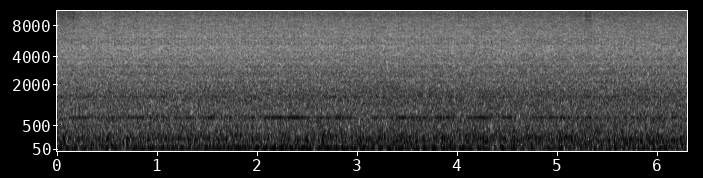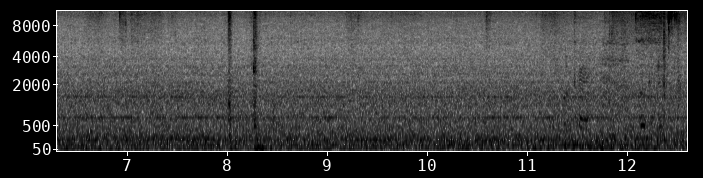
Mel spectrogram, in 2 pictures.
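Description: Steady low rumble of a car's engine running at low speed, heard from inside the cabin, with a faint steady hum and a single click about eight seconds in.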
